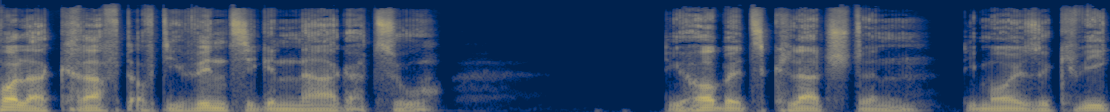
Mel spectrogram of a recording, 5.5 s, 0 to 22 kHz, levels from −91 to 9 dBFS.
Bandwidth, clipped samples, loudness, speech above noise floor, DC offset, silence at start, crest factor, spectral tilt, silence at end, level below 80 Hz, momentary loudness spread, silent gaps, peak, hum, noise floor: 19 kHz; under 0.1%; -21 LUFS; 53 dB; under 0.1%; 0 s; 22 dB; -3 dB/octave; 0 s; -36 dBFS; 14 LU; 3.17-3.23 s; -2 dBFS; none; -76 dBFS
